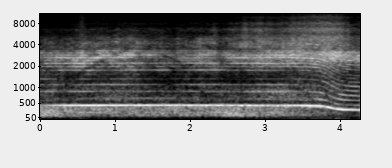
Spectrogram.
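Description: A motorcycle engine roars loudly and steadily at high revs during a speed record attempt at Montlhéry, aiming for about 270, its droning tone holding constant before dipping in pitch near the end as if shifting gear. No voices are heard.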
